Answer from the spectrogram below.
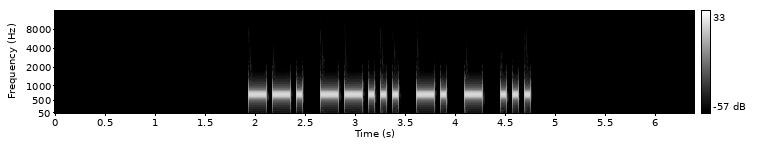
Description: Morse code, heard as a keyed tone, about 20 wpm, 700 Hz. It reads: G7NTS
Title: DXCC-100 Call Signs - 5 Characters - 20wpm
